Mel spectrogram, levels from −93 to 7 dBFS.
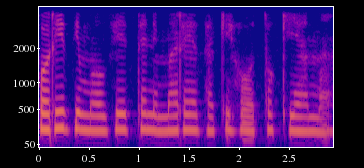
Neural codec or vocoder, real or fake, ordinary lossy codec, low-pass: none; real; none; 3.6 kHz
